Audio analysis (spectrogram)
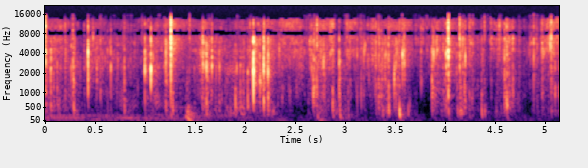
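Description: Fingertips squeeze and press a clear plastic zip-lock bag full of white soy wax flakes, crinkling the plastic and crunching the flakes inside. A steady run of short, bright crackles and crunches comes through, each one dying away almost instantly, with some louder snaps mixed in.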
